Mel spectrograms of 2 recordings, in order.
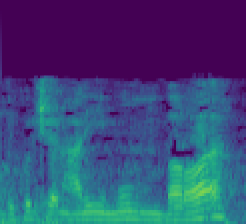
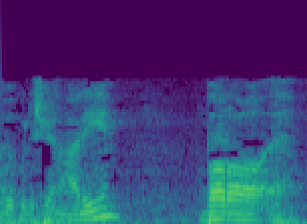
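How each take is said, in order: First: The last word is joined on with no break. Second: A full stop with a breath comes before it. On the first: "إما الوصل" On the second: "أو الوقف"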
